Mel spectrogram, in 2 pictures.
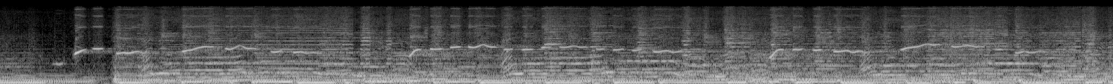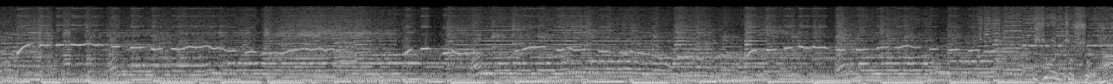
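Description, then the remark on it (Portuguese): A bright, ornamented whistled melody, a florid country-style (campeira) verse tune, carries on steadily for the whole stretch, riding clearly above a full instrumental accompaniment with a strong rhythmic backing. “Eu trazia sem fastio, saudando a estrela boieira, uma coplita campeira bem floreada no assobio”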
